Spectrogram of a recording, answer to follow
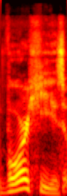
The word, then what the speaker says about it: Voorhees: the tips uh Jason Voorhees oh I did it phonetically and that was correct I said state of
